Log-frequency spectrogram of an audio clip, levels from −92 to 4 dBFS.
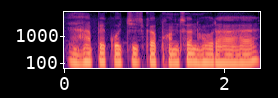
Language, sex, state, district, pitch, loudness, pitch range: Hindi, female, Jharkhand, Garhwa, 110 Hz, -19 LUFS, 110-115 Hz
